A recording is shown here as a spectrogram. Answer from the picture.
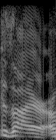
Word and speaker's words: Chizire: The Amaroon, shoot, how do we say his name? Chizure? Yeah, sure. Chizire? I've been saying I think Chizire is what I've been saying. Chizire. Okay, there we go.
